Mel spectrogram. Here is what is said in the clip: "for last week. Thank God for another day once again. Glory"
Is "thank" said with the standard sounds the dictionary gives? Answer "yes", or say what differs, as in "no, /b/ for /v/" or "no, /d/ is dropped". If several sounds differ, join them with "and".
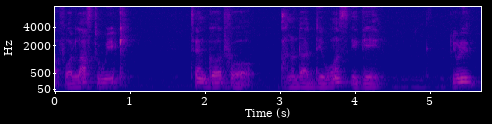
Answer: no, /t/ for /θ/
